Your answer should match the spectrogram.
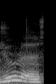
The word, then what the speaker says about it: Jewell: Non, Mais- c'est la même prononciation que en fait bijou en anglais, c'est Jewel.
